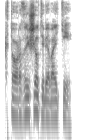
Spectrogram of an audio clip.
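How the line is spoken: Angry growl. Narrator (Russian): прорычала она в гневе

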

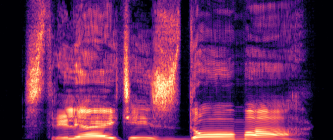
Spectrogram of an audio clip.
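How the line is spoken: Shouting captain. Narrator (Russian): кричал капитан

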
